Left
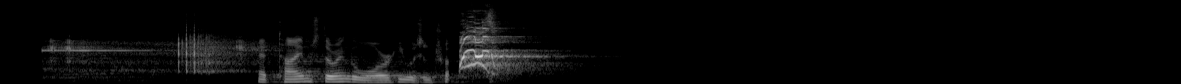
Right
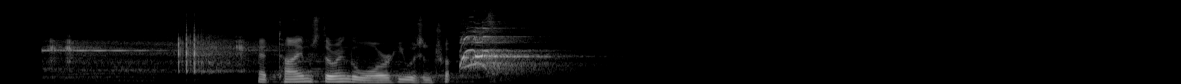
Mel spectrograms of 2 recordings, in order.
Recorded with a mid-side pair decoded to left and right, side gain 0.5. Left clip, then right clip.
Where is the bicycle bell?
10° right, 6.5 m; by 2.5 s 15° right, 4.5 m.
